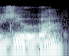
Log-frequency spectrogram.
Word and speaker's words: Jéhovah: » Alors, au nom de Jéhovah, bon, ça c'est la prononciation à la française, hein.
